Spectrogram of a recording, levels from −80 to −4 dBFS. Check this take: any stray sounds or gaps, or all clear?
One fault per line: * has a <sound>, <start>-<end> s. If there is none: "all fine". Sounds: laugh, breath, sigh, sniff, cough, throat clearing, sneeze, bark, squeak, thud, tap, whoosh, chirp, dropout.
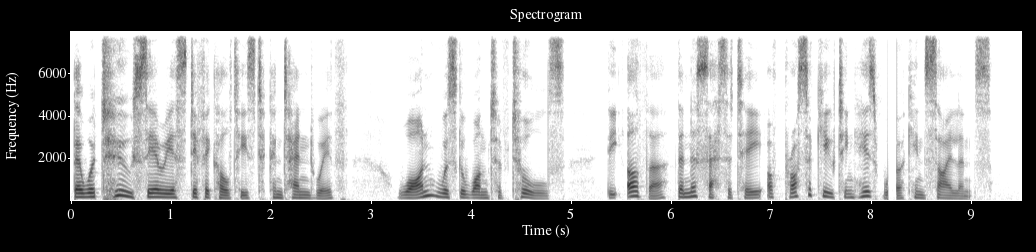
* has a dropout, 8.2-8.3 s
